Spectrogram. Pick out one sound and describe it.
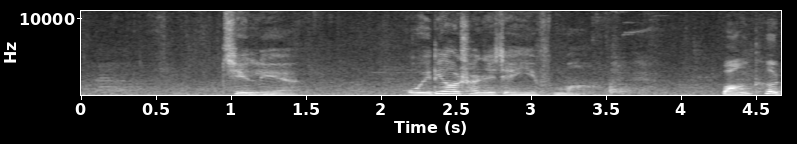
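A young woman speaks quietly, nearby.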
